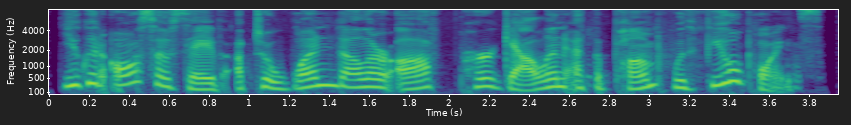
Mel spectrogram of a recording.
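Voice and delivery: ordinary delivery

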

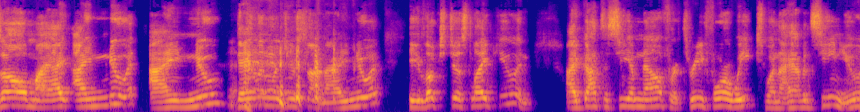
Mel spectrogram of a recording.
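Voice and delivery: high-pitched, excited reenactment of a friend; retold thrilled recognition.

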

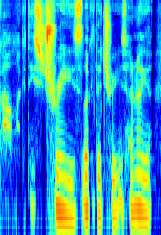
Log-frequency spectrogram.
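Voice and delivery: hushed, gentle painter murmur; soft Bob Ross voice. Retold or imitated. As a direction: coo over the trees like a soothing TV painter. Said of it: "He's like".

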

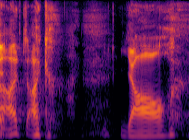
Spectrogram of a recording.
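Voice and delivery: slow, hesitant Southern drawl, laughing at itself; shy laughing attempt at a Southern accent. Shown as a demonstration. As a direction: try a Southern drawl on request, shy and giggling. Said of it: "let's hear a little bit".

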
